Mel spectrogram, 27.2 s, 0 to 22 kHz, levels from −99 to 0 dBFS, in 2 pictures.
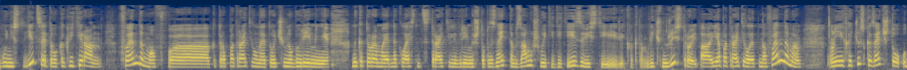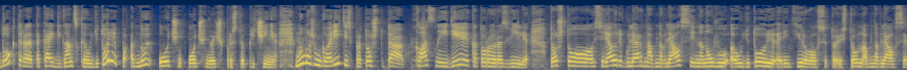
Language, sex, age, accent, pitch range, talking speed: Russian, female, 20-39, native, 195-245 Hz, 170 wpm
